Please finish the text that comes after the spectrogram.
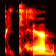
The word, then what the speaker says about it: pecan: or 13 i tried pecan pie also pronounced pecan pie because that word can be pronounced multiple ways but pecan i like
